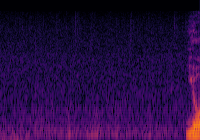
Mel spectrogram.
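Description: Faint, steady rain ambience, an even hiss of rainfall with no distinct drops or rumbles; a voice starts speaking near the end.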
